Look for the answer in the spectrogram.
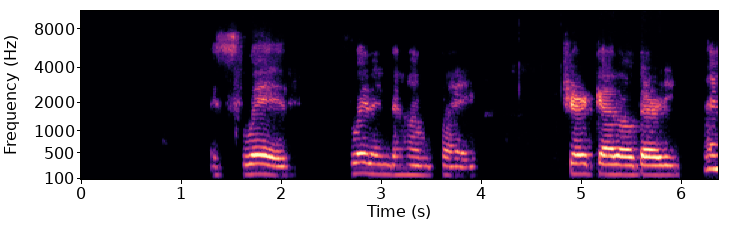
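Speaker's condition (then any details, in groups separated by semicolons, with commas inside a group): Cerebral palsy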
